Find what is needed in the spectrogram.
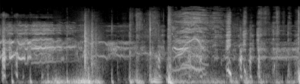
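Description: Men laughing hard, with high, wavering laughs that rise and fall.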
